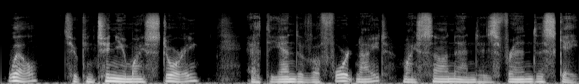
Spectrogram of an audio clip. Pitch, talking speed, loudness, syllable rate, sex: 120 Hz, 165 wpm, -18 LUFS, 4.7 syllables/s, male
